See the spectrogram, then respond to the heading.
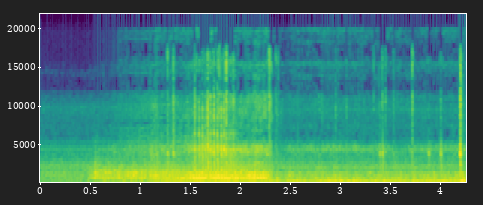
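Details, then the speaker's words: EIBOS Dyas filament dryer: a nearly new ASA spool scrapes and binds against the acrylic baffle mounting pieces, giving an uneven dry scraping over a low motor hum. "This is a nearly new roll. This is uh just some ASA. If I feed this in, kind of hear it scraping on there."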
